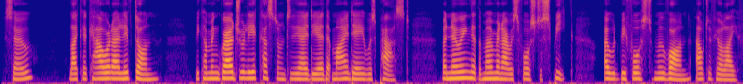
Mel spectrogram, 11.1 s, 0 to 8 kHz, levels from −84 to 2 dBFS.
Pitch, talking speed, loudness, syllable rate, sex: 195 Hz, 210 wpm, -20 LUFS, 5.8 syllables/s, female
